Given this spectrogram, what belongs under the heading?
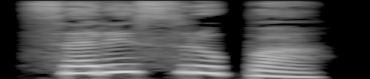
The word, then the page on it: ಸರೀಸೃಪ: Kannada; sarisřpa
